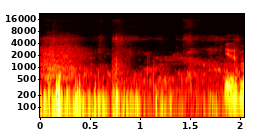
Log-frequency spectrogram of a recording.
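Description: Low rustling and thumps of someone walking on dry ground while carrying the camera, loudest in the first half second. A voice starts speaking near the end.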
